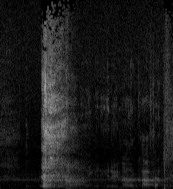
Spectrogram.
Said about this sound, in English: That cough just kills.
